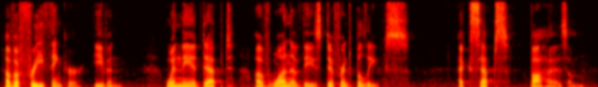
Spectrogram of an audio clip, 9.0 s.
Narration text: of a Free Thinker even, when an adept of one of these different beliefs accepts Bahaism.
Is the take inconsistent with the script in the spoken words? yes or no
yes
